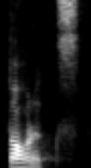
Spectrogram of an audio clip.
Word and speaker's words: tórax: Também nós temos aí a palavra tórax. Quando você vai chamar essa palavra, tórax, certo? Então, o tó é a sílaba forte, é a sílaba tônica, e ela é a penúltima.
